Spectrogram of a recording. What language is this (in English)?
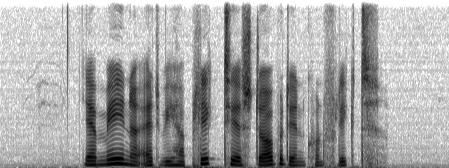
Danish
